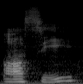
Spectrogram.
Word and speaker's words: Aussie: Or as Americans or Canadians say, Aussie. Aussie. Whereas we're just like Aussie mate. Aussie, you basically say it as if you're saying o zed i e.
